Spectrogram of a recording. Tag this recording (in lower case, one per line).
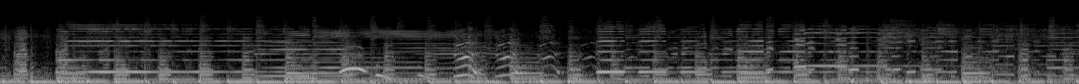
music
jazz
